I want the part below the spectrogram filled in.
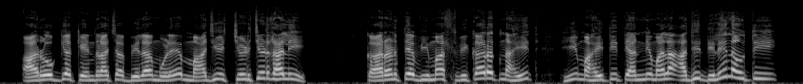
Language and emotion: Marathi, angry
